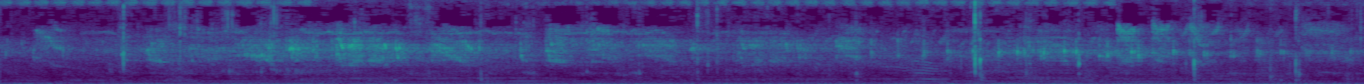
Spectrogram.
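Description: Close-up eating sounds: chewing and picking at fried chicken wings, with scattered small clicks and crunches. Bird chirps sound in the background over a steady low hum.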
